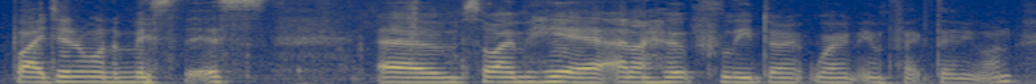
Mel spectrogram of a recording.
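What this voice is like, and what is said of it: Congested, sick-sounding voice. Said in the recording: “my voice is going to be really annoying right now because I have a cold”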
